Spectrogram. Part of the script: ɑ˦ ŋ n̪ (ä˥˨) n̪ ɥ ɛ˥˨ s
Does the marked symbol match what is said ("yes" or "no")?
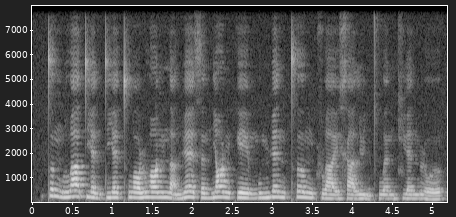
no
